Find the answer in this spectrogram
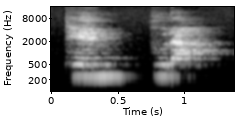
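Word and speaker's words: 天ぷら: 그러나 초금과 마찬가지로 얘는 하나의 박자를 가지고 있기 때문에 태, 응, 푸, 라 라고 발음을 하는데 그 응을 미음으로 자 다시 말해서 템푸라, 템푸라 여러분이 흔히 템푸라, 템푸라, 템푸라 라고 하는 튀김에 해당이 됩니다.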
